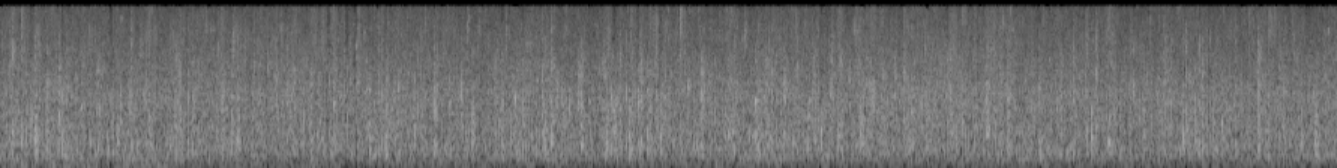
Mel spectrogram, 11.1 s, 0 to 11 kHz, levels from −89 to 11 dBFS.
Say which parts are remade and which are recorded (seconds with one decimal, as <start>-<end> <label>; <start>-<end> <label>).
0.0-2.5 recorded; 2.5-3.1 remade; 3.1-11.1 recorded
